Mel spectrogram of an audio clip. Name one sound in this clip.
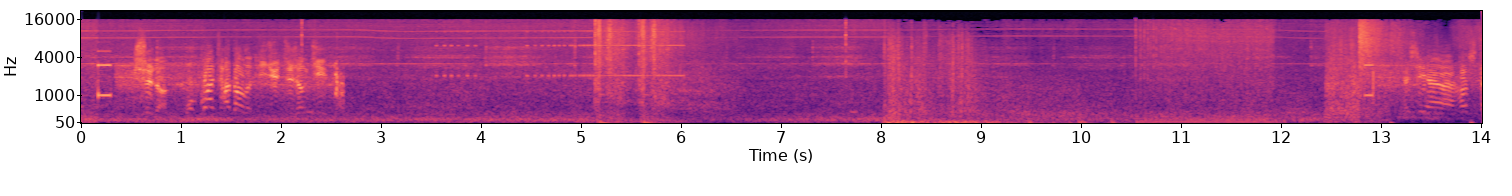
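A jet engine roars in flight.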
